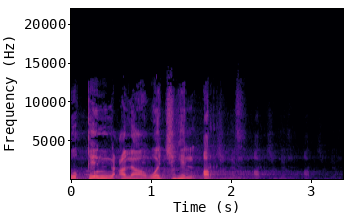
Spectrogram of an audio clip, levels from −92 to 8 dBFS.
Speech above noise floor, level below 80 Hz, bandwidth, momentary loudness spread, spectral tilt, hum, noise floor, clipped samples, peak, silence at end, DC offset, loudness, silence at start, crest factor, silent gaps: 31 dB; -74 dBFS; 13 kHz; 20 LU; -4.5 dB/octave; none; -67 dBFS; under 0.1%; -16 dBFS; 0.45 s; under 0.1%; -36 LUFS; 0 s; 22 dB; none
